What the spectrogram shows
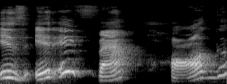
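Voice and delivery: read-aloud tone, pitch rising on hog. Reading a practice sentence aloud together with listeners, with rising question intonation. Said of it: "I'm going to read this sentence with a question voice".

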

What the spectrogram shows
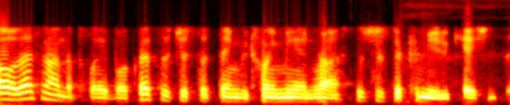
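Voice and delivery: dead serious, matter-of-fact, acted, rattled off. Retelling his answer to a playful question, retelling a deadpan reply. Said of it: "deadpan as he could be".

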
